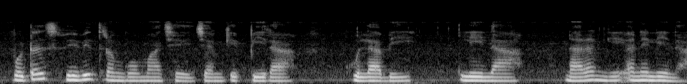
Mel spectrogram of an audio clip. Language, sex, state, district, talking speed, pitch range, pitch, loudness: Gujarati, female, Gujarat, Valsad, 105 wpm, 170-200 Hz, 180 Hz, -16 LUFS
